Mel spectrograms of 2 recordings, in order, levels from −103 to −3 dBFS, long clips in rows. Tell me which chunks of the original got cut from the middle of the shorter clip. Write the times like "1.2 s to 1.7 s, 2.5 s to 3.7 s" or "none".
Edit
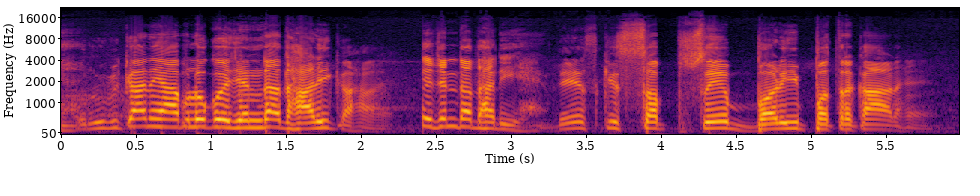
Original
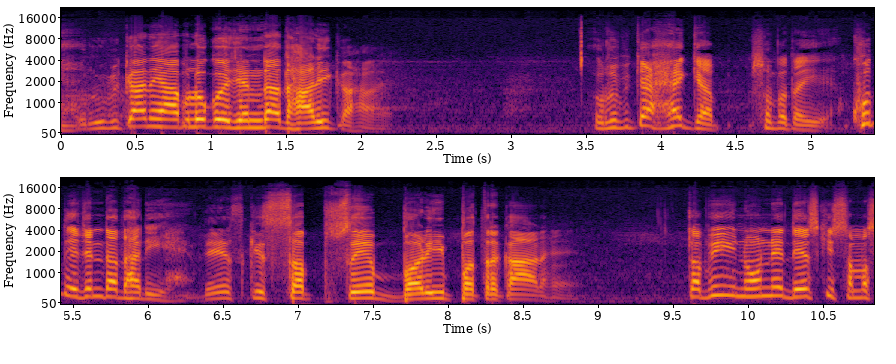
2.4 s to 5.4 s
